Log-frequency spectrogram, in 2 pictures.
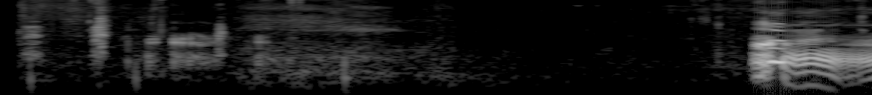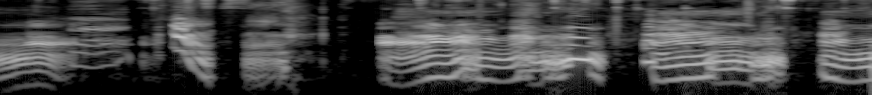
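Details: Two pet dogs making weird morning noises: wavering, whiny, howl-like cries that bend up and down in pitch, coming in bursts after a quiet start with faint rustling.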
